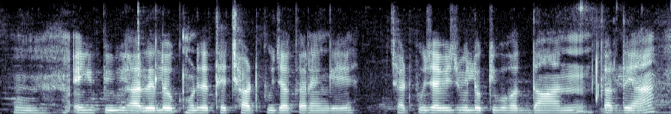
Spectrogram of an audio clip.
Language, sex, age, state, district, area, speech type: Punjabi, female, 30-45, Punjab, Shaheed Bhagat Singh Nagar, rural, spontaneous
